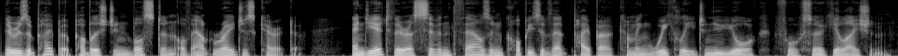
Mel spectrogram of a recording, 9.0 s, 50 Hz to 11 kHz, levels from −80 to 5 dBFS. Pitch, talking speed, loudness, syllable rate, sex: 110 Hz, 180 wpm, -20 LUFS, 5.6 syllables/s, male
